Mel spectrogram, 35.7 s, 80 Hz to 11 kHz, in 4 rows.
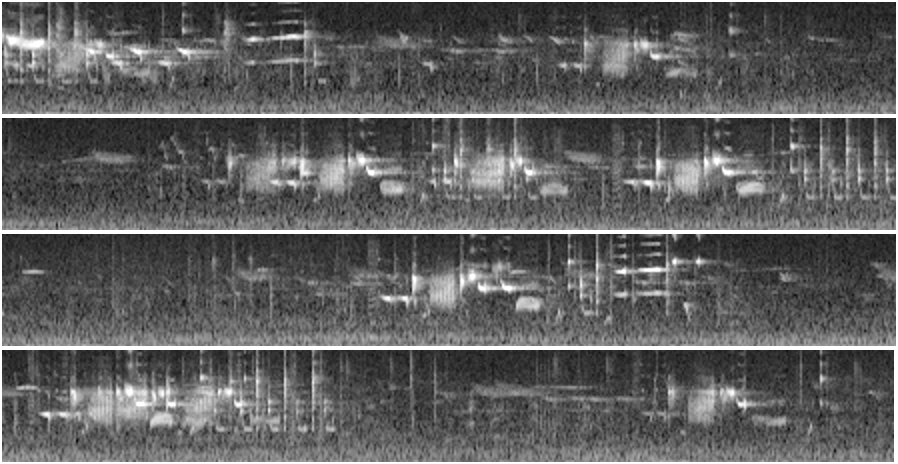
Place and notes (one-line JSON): {"title": "Hosmer Grove, Haleakala NP, Maui", "date": "2011-12-02 10:30:00", "description": "Apapane (bird endemic to Hawaii) singing in tops of trees.", "latitude": "20.77", "longitude": "-156.24", "altitude": "2045", "timezone": "Pacific/Honolulu"}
